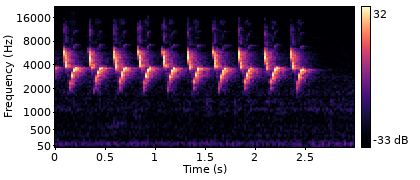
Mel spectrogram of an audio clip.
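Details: High bar-winged prinia song for stimulating other birds: ten quick, regular, two-part notes, each a bright chip dropping into a slurred lower tail, repeated about four per second.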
